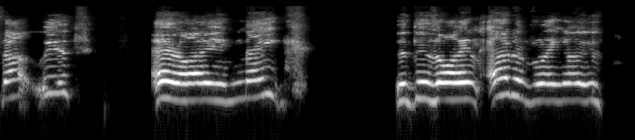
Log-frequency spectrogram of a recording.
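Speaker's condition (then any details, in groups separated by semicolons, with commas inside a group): Cerebral palsy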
